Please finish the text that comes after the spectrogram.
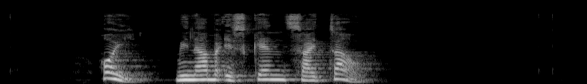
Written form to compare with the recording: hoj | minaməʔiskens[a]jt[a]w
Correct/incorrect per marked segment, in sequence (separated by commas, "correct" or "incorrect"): correct, correct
